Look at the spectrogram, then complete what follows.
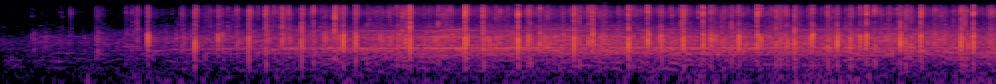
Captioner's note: cheers and applause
